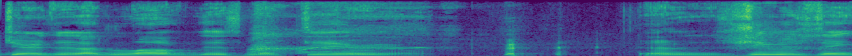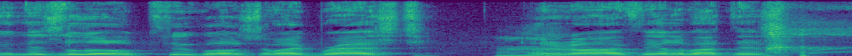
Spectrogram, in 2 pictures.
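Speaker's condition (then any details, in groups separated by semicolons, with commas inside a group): Parkinson's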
